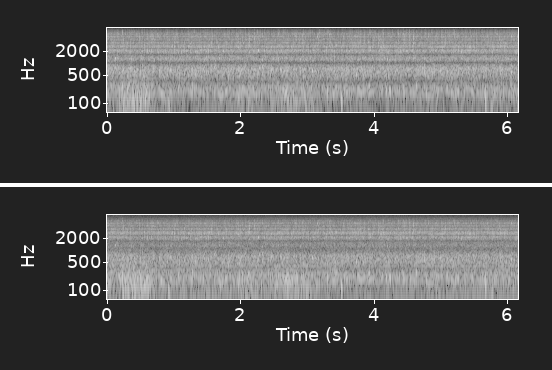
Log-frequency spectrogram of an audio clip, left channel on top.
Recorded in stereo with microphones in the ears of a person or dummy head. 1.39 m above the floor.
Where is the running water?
40° left (ahead or behind).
